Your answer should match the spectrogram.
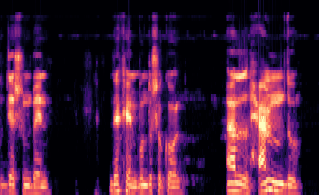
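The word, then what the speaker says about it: الحمد: শুনবেন দেখেন বন্ধু সকল আলহামদু এখানে বড় হা আছে বড় হা উচ্চারণ করতে হবে আলহামদু লিল্লাহি রাব্বিল রব্বিল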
